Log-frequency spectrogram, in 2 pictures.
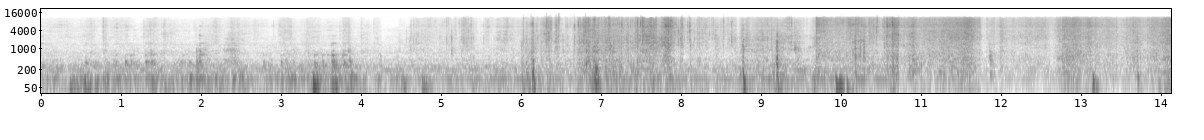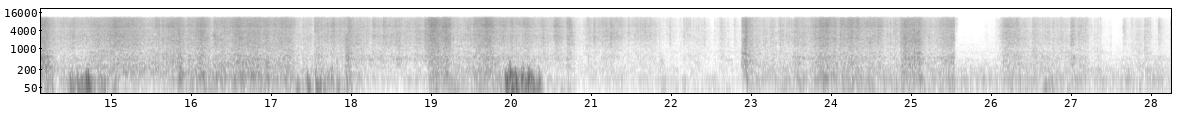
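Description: Clear plastic roasting bag crinkling in irregular rustles as gloved hands open it and fill it with chunks of potato and meat, with a few short pauses near the end. The first few seconds are softer handling of potato pieces in a glass bowl.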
